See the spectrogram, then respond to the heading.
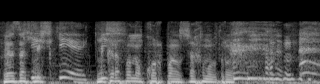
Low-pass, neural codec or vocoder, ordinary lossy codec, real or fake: none; none; none; real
